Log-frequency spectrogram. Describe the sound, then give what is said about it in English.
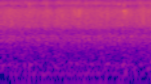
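Steady rain falls in a continuous, even hiss, moderately loud, with no voices or other sounds breaking through. “There's rain coming out of the sky.”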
